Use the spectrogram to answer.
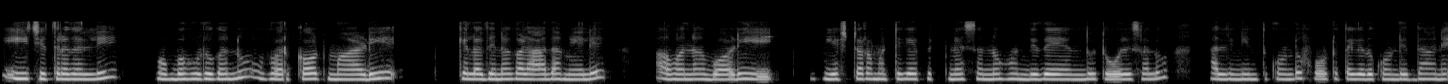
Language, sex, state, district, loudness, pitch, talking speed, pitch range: Kannada, female, Karnataka, Chamarajanagar, -22 LUFS, 245 Hz, 90 wpm, 240-255 Hz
